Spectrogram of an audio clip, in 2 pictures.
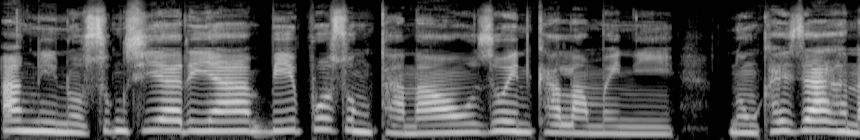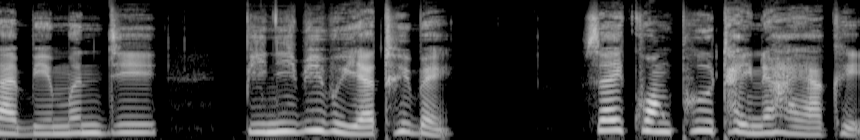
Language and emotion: Bodo, disgusted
